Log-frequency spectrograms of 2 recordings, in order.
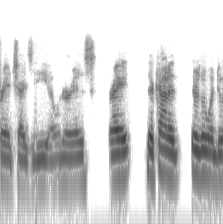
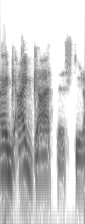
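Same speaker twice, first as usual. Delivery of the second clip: put-on manly, macho voice. Retelling ordering a sandwich from the workers: imitating own manly macho talk. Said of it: "serious, like, manly macho talk".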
